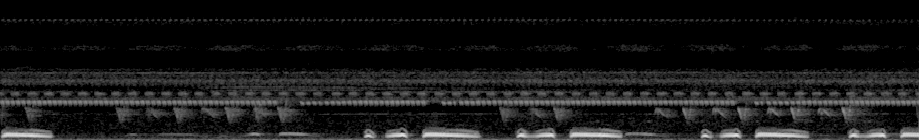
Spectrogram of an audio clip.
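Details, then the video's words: Afternoon manggung song of a spotted dove used to lure wild doves. A long coo, a quiet pause with faint soft notes, then repeated phrases of two clipped coos and one drawn-out descending coo over a thin constant whine. "SUARA BURUNG TEKUKUR MANGGUNG DI SORE HARI"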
